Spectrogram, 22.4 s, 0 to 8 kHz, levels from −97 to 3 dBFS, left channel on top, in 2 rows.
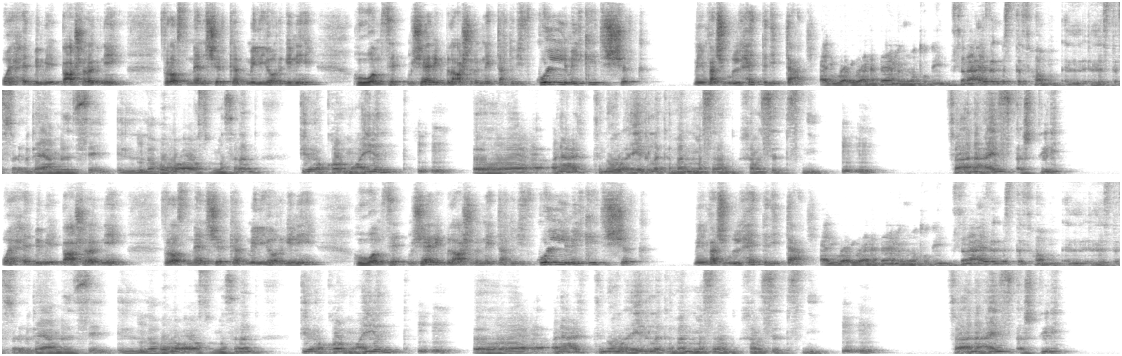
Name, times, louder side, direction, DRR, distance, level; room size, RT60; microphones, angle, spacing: voice 1, 0.0-6.3 6.9-8.0 15.3-15.6 19.6-19.9, left 3 dB, 45° left, 0.5 m, -31 dB
voice 2, 8.2-13.8 14.2-15.1 15.9-19.4 20.7-21.7, left 2 dB, 80° left, 0.7 m, -35 dB
2.9 x 2.1 x 2.9 m
head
